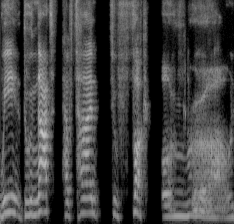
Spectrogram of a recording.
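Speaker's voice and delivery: slow, scowling, disapproving tone.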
